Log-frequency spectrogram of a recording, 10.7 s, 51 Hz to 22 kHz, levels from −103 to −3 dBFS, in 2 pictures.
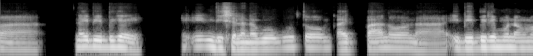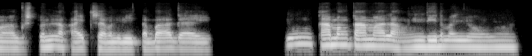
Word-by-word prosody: ah, 110 -2 -7 0.3
naibibigay. 140 -5 +3 0.4
Hindi 145 -2 0
sila 120 -1 +4
nagugutom 130 +3 0
kahit 115 -2 -3
paano, 125 +1 -1
na 105 -2 -7
ibibili 130 +2 +3
mo 135 0 +3
ng 130 - +2
mga 125 -1 -2
gusto 120 +3 -5
nila 145 0 -2
kahit 120 -1 -4
sa 125 -2 -1
maliliit 120 0 -1
na 120 - -3
bagay. 120 -1 -2 0.8
Yung 195 +2 -2
tamang-tama 170 -2 +3
lang 150 -4 +1
hindi 140 +1 +1
naman 145 0 0
yung, 140 0 -3
130 Hz, 140 wpm, -23 LUFS, 120-145 Hz, 0.8 s, sila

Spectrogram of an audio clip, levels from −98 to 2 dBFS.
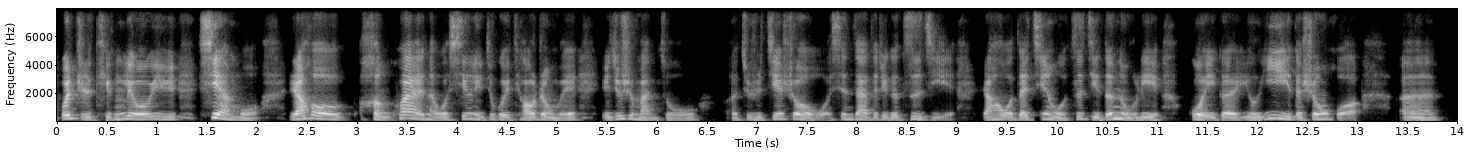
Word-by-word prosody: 我 230 +2 +10
只 170 -8 -2
停 160 +4 -6
留 180 -2 +6
于 170 -2 -4 0.3
羡 265 -10 +8
慕。 135 -5 -6 0.3
然 185 - +8
后 185 -8 +3
很 145 -2 -2
快 225 -2 +5
呢， 155 -4 -4
我 140 0 -1
心 185 +8 -5
里 170 -4 -4
就 165 +3 -9
会 155 -2 -2
调 140 0 0
整 135 -2 0
为， 135 +2 -2 0.2
也 150 - -7
就 200 +7 -5
是 210 +1 -3
满 100 - -5
足。 120 +2 -11 0.3
呃， - - -7
就 140 +2 -12
是 140 0 -8
接 180 +7 -2
受 270 +8 +2
我 - - -8
现 165 +5 -8
在 160 -3 +1
的 145 -1 -9
这 150 0 -7
个 150 +1 -4
自 165 +5 -8
己， 485 - -12 0.3
然 145 - -2
后 160 - -2
我 140 - -1
再 150 - +1
尽 165 +3 -3
我 130 -2 -3
自 185 +10 -8
己 155 -5 -5
的 135 - +3
努 195 -2 0
力 135 -1 -3 0.2
过 170 -2 +5
一 140 -1 -3
个 140 0 +3
有 140 -1 -5
意 140 - -7 0.2
义 170 - -2
的 150 -2 -4
生 175 +5 +2
活， 275 +9 -3 0.4
嗯。 135 -3 -5
150 Hz, 255 characters per minute, -24 LUFS, 140-180 Hz, 0.4 s, 我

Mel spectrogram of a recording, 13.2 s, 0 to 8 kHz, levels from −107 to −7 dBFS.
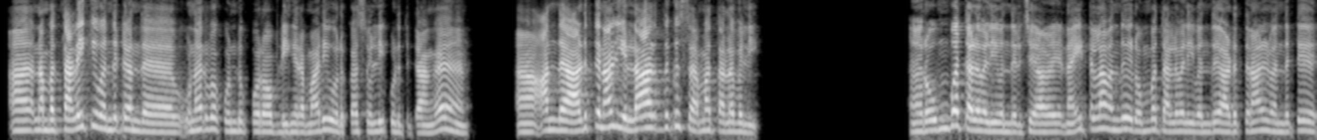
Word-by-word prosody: அ - - +4 0.2
நம்ப 225 0 +3
தலைக்கு 270 +6 +4
வந்துட்டு 240 0 -1
அந்த 200 -2 -1 0.4
உணர்வ 235 +3 -2
கொண்டு 200 0 -5
போறோம். 190 -1 -1
அப்டீன்கற 180 0 -4
மாரி 210 +5 -1
ஒருக்கா 190 +1 -6
சொல்லிக் 200 +2 -6
குடுத்துட்டாங்க. 165 +1 -5 0.8
ஆ - - 0 0.3
அந்த 220 0 0
அடுத்த 265 +7 +3
நாள் 300 +2 +5
எல்லார்த்துக்கும் 270 +4 +3
செம 210 +1 -1
தலவலி. 190 -4 -2 1.6
அ - - -1
ரொம்ப 250 +7 0
தலைவலி 210 -4 +3
வந்துடுச்சி. 180 0 -5 0.4
நைட் 230 +6 -3
எல்லாம் 255 0 +1
வந்து 230 +2 -3
ரொம்ப 205 +4 -6
தலைவலி 195 0 -3
வந்து 180 +2 -6
அடுத்த 190 +2 -5
நாள் 215 +1 -2
வந்துட்டு, 185 +3 -6
205 Hz, 150 wpm, -22 LUFS, 190-235 Hz, 1.6 s, நாள்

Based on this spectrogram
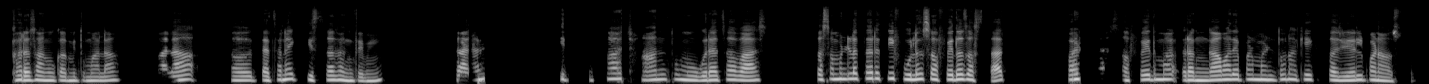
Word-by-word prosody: खरं 200 -2 +4
सांगू 190 -2 +2
का 185 - -2
मी 175 0 +1
तुम्हाला? 180 +1 -1 0.5
मला 195 +5 -1 0.4
अ, - - -4 0.3
त्याचा 195 +2 -1
ना 225 - +3
एक 245 - -2
किस्सा 205 +1 -1
सांगते 175 -5 +1
मी, 160 +3 0 0.8
कारण 200 +3 -1 0.8
इतका 225 +3 -5
छान 215 +3 -2
तो 230 - -5
मोगऱ्याचा 200 +1 +2
वास, 195 +1 +1 0.5
तसं 245 +2 -1
म्हटलं 250 +1 +3
तर 275 0 +2
ती 270 - +2
फुलं 230 0 +4
सफेदच 230 -1 +3
असतात 190 -2 0 0.6
पण 225 +2 +3
त्या 375 +8 -17
सफेद 215 +3 -2
म 230 +1 +3 0.2
रंगामध्ये 200 +4 +4
पण 230 - 0
म्हणतो 220 0 +2
ना, 235 -1 +1
की 225 - -1
एक 215 - -4
तजेलपणा 195 0 +2
असतो. 160 +1 -9
205 Hz, 160 wpm, -21 LUFS, 190-230 Hz, 0.8 s, खरं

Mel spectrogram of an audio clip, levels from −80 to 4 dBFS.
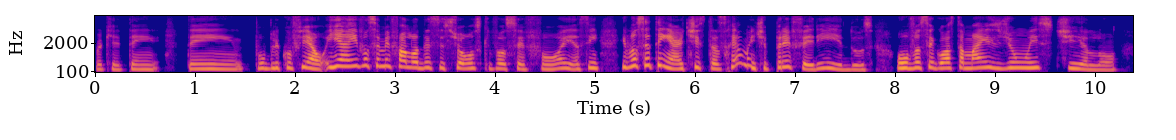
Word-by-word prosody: porque 195 -1 -8
tem 190 +1 -6 0.3
tem 210 -2 -2
público 235 +2 -2
fiel. 225 -5 +3
E 285 +3 +5
aí 320 +1 +4
você 335 0 -2
me 325 - 0
falou 285 -5 +5
desses 245 -2 -4
shows 230 -1 +1
que 215 -1 -16
você 215 -2 -2
foi, 205 +4 -3
assim, 230 +5 -1 0.2
e - - +2
você 335 +4 +3
tem 310 -11 +4
artistas 215 -1 0
realmente 295 - -2
preferidos? 200 -7 -2 0.2
Ou 240 +1 +7
você 255 +2 +1
gosta 245 +2 +3
mais 245 0 +2
de 230 - -3
um 255 0 +2
estilo? 190 -9 -3
230 Hz, 170 wpm, -24 LUFS, 205-255 Hz, 0.3 s, Ou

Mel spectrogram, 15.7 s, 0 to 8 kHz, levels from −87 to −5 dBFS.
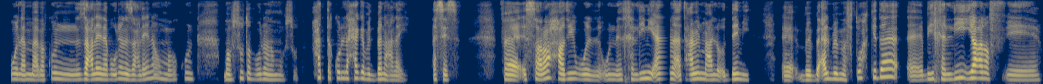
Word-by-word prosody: ولمّا 180 -2 -1
باكون 180 0 -4
زعلانة 180 0 +4
باقول 175 +3 -4
أنا 195 -2 +1
زعلانة، 175 +5 -2
وأمّا 190 -5 -7
باكون 205 +3 -11 0.5
مبسوطة 210 +4 -3
باقول 185 0 -7
أنا 175 -2 -2
مبسوطة، 170 0 -11 0.2
حتى 240 -2 -2
كل 220 0 -3
حاجة 220 0 +1
بتبان 185 0 -2
عليَّ، 165 -1 -5 0.4
أساسًا، 175 -2 +2 0.6
فالصراحة 180 +4 +4
دي 200 +3 -1
وال 180 -5 -4
وإنه 175 0 -5
يخلّيني 195 +3 -1
أنا 195 0 +1
أتعامل 185 +3 +1
مع 170 -4 +2
اللي 170 -1 -3
قدّامي 175 +3 -2 0.5
آآ، 155 -2 -2
ب 165 -1 -3
بقلْب 195 +2 +4
مفتوح 190 +5 -3
كده، 265 +2 +2
آآ، 155 +1 -2
بيخلّيه 195 +5 0
يعرف 220 -3 +6
ي 165 0 -4
185 Hz, 140 wpm, -26 LUFS, 170-205 Hz, 0.6 s, يعرف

